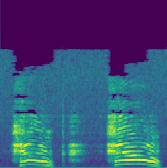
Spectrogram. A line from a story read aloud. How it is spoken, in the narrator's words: she cried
